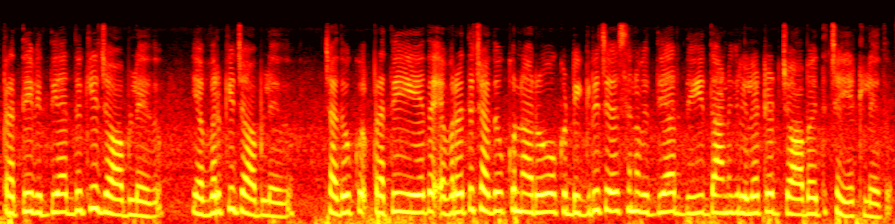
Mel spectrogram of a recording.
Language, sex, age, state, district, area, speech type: Telugu, female, 18-30, Andhra Pradesh, Visakhapatnam, rural, spontaneous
